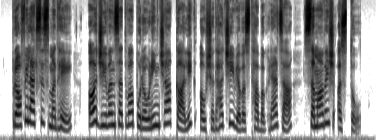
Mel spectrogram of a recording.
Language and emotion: Marathi, neutral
